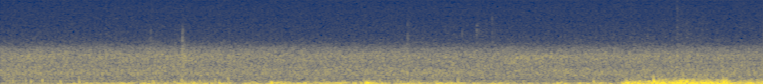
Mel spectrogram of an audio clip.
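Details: Low wind rumble and rustling outdoors, with heavier gusts buffeting the microphone toward the end and no animal call.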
